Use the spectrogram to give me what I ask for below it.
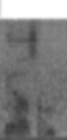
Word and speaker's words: Burzum: it now i'll go i'll call it beausom because that's how the man himself at varg pronounces that uh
